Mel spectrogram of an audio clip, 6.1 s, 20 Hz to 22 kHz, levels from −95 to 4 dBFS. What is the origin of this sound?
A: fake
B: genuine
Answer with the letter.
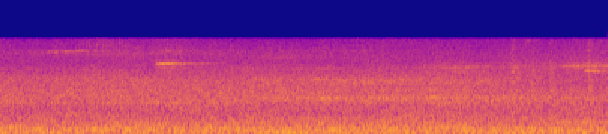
B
